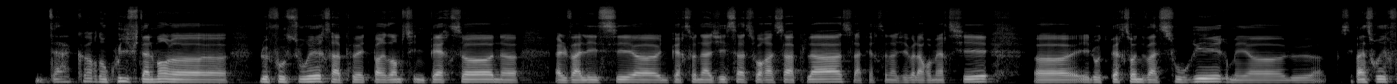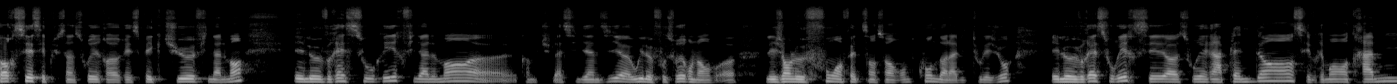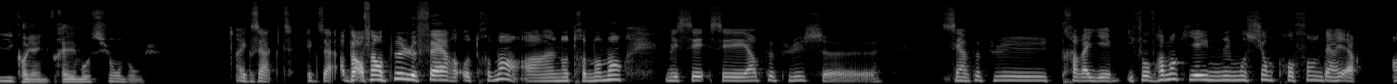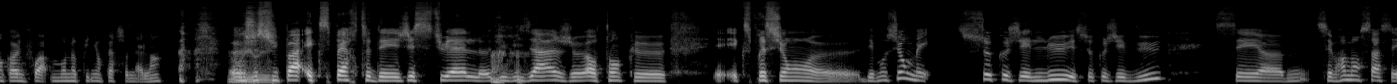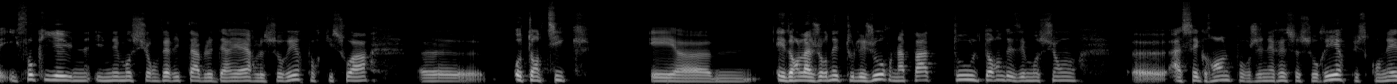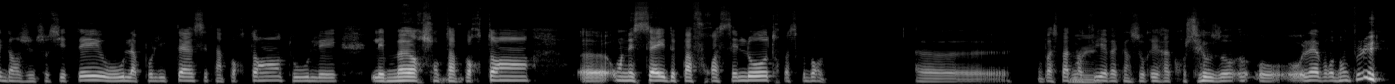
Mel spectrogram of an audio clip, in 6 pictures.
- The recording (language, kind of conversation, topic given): French, podcast, Comment distinguer un vrai sourire d’un sourire forcé ?
- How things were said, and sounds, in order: chuckle; laugh; stressed: "tout"; drawn out: "heu"; laughing while speaking: "aux"; laughing while speaking: "plus"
